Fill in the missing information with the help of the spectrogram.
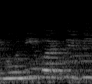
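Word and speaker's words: university: एक अपवाद है कि जहाँ पे यू का प्रोनाउंसिएशन अ से आ रहा है वहाँ तो हम अ लगाएंगे, लेकिन अगर यहाँ पे मैंने यूनिवर्सिटी लिख दी, यूनिवर्सिटी, तो यहाँ पे यू बोल रहे हैं हम, नहीं बोल रहे,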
